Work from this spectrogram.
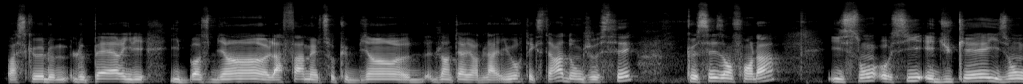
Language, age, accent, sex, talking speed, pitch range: French, 30-49, French, male, 190 wpm, 120-160 Hz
